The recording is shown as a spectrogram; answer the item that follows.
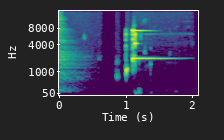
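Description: Faint mouse-click sound effect, then about a second in another click followed by a high, bell-like notification ding that rings and fades over about a second: the sound effects of a subscribe-button animation with its notification bell being pressed.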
